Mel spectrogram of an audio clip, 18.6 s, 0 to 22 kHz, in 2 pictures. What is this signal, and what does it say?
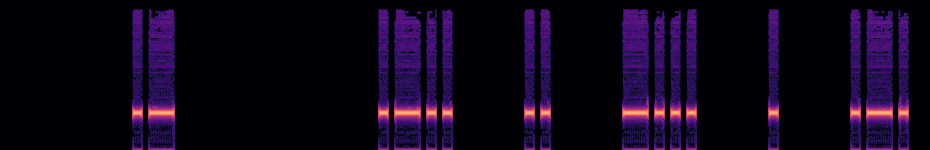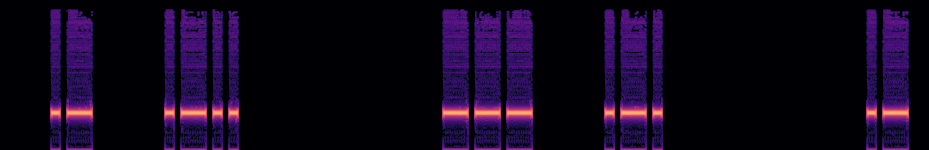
Morse code, heard as a keyed tone, about 15 wpm, spaced as for 8 wpm, 1000 Hz. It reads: A LIBERAL OR A
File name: qotdfiles / 8wpm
